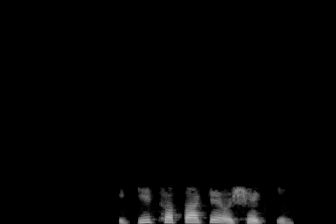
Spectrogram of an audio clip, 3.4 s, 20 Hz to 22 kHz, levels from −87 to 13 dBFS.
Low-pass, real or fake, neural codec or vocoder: 3.6 kHz; real; none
